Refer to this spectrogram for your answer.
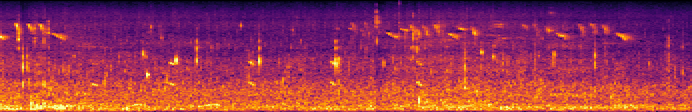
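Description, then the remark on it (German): Steady bubbling and gurgling of carbon dioxide rising through water at mofettes, volcanic gas vents of the Laacher See volcano, a busy continuous burble, with small birds chirping faintly in the background. “Dieses friedliche Blubbern wurde eine Zeit lang als der letzte Hauch des Vulkans bezeichnet.”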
